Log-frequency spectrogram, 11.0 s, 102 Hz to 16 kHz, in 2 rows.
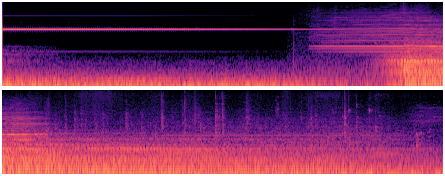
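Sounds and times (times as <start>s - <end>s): high-pitched ringing tone: 0.0s - 6.2s
low rumble: 0.2s - 11.0s.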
